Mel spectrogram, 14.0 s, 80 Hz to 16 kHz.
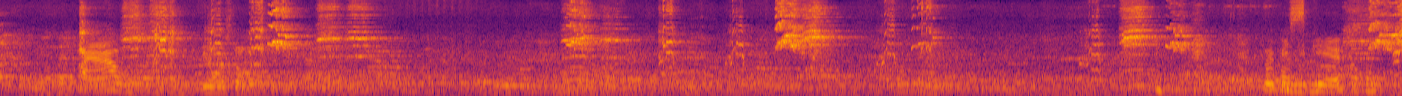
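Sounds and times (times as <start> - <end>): parrots squawking: 0.8 - 3.9, 5.6 - 9.6, 10.6 - 12.2.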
